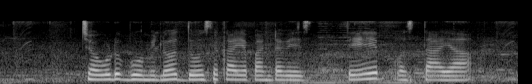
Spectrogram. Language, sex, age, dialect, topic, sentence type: Telugu, female, 18-24, Southern, agriculture, question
